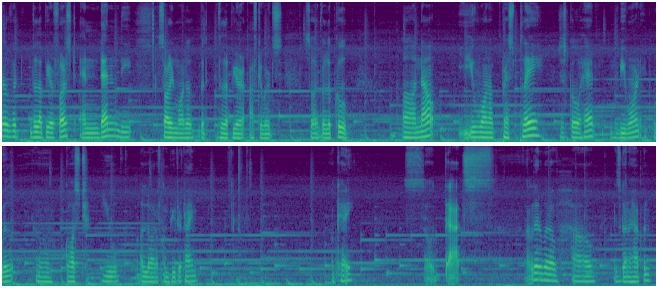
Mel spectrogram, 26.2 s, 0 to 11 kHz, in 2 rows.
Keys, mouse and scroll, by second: 3.2 middle click, 4.7 shift+middle click, 5.4 middle click, 6.2 middle click, 6.2-6.9 scroll up 1, 6.9 shift+middle click, 7.2-7.7 scroll down 2, 7.7 middle click, 9.6 click, 12.5 middle click, 12.5-14.2 scroll down 1, 15.6 click, 16.8 click, 17.9 space, 24.3 middle click, 24.3 space, 24.9 middle click.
